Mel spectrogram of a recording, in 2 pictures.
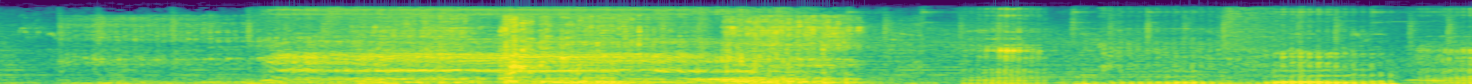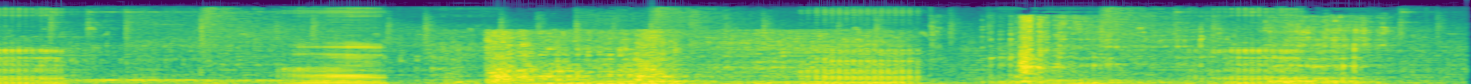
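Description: Several lions roar in the wild, loud and close, in a heavy layered chorus of rumbling roars and growls that swell and break off in waves across the whole stretch.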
